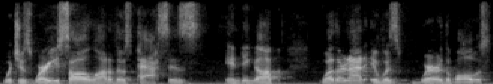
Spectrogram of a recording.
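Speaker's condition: No condition

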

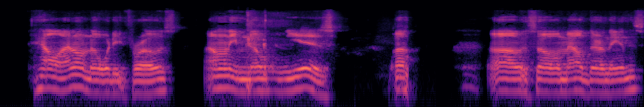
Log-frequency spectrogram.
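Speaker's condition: ALS; uses power wheelchair for mobility

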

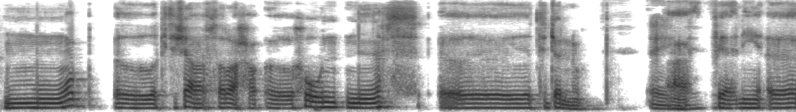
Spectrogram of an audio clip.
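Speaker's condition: Stuttering; onset age 10, previously largely controlled, gave presentations, spoke at Toastmasters, perfectionism possibly a contributing cause; worst period of stuttering so far, lacks willpower to work on it; difficulty communicating with people; prolonged sounds, blocks

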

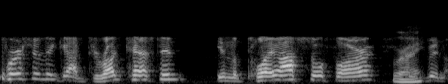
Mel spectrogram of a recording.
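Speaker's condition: No condition

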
